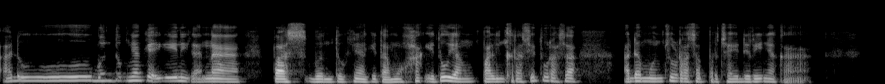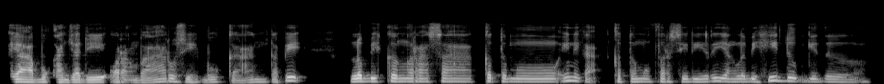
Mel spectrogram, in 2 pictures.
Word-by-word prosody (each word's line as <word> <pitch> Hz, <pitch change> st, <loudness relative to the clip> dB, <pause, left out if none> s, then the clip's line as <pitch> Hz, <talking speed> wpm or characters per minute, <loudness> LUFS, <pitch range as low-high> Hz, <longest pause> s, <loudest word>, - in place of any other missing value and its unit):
Aduh 170 Hz, +2 st, -1 dB
bentuknya 170 Hz, +2 st, -3 dB
kayak 145 Hz, -6 st, -1 dB
gini 160 Hz, +1 st, +2 dB
kan, -, -, -5 dB
nah 135 Hz, -1 st, +3 dB, 0.5 s
pas 125 Hz, -1 st, +6 dB, 0.2 s
bentuknya 125 Hz, +1 st, -1 dB
kita 125 Hz, -3 st, -3 dB
mohak 125 Hz, +5 st, -4 dB
itu 125 Hz, -, +1 dB
yang 130 Hz, -, 0 dB, 0.2 s
paling 130 Hz, 0 st, +1 dB
keras 135 Hz, -3 st, -5 dB
itu 175 Hz, -, -13 dB
rasa, 145 Hz, +1 st, -3 dB, 0.6 s
ada 145 Hz, +4 st, +1 dB
muncul 140 Hz, +3 st, -1 dB
rasa 135 Hz, 0 st, -3 dB
percaya 125 Hz, 0 st, -5 dB
dirinya, 130 Hz, +1 st, -2 dB
Kak. -, -, -12 dB, 0.8 s
Ya 120 Hz, -, +8 dB, 0.2 s
bukan 110 Hz, -1 st, +1 dB
jadi 105 Hz, 0 st, +4 dB, 0.2 s
orang 110 Hz, -2 st, +1 dB
baru 120 Hz, +8 st, +1 dB
sih 110 Hz, -2 st, 0 dB
bukan, 110 Hz, -3 st, -5 dB, 0.2 s
tapi 115 Hz, +9 st, +1 dB, 0.7 s
lebih 140 Hz, 0 st, +8 dB
ke -, -, +5 dB
ngerasa 140 Hz, 0 st, +1 dB, 0.4 s
ketemu 130 Hz, -2 st, +1 dB
ini, 170 Hz, -1 st, +3 dB
Kak, -, -, -4 dB, 0.2 s
ketemu 130 Hz, -1 st, -1 dB
versi 130 Hz, 0 st, -1 dB
diri 130 Hz, +3 st, +1 dB
yang 130 Hz, -2 st, -1 dB
lebih 130 Hz, 0 st, +1 dB
hidup 160 Hz, +2 st, +2 dB
gitu. 120 Hz, -3 st, -5 dB
130 Hz, 145 wpm, -24 LUFS, 125-150 Hz, 0.8 s, Ya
